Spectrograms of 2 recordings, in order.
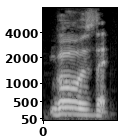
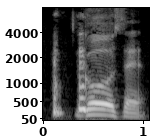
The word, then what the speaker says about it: Gose: Como é que se pronuncia exatamente? Gose. Gose.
